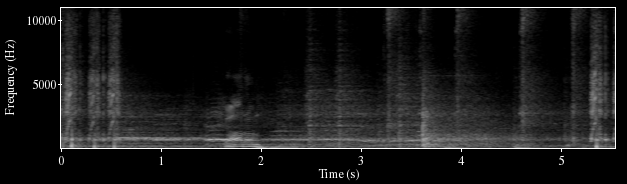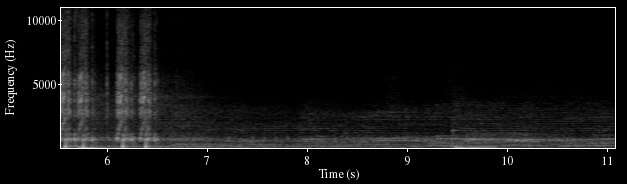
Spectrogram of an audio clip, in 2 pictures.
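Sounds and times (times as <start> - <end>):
airsoft guns firing: 0.0 - 0.8, 2.7 - 6.8
background music: 0.0 - 11.0.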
